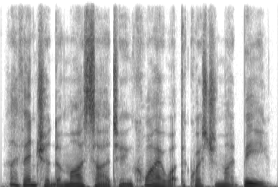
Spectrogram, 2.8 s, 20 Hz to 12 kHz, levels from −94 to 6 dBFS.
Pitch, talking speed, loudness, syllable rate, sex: 135 Hz, 260 wpm, -18 LUFS, 6.7 syllables/s, male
